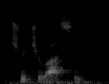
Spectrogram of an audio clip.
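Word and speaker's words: chuchuhuasi: If you've never heard of this one, it's spelled ch u chu hui. Chuchuasi.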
